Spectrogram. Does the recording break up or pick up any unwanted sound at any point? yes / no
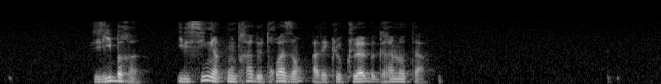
no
